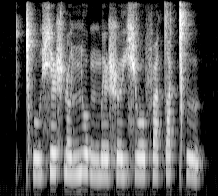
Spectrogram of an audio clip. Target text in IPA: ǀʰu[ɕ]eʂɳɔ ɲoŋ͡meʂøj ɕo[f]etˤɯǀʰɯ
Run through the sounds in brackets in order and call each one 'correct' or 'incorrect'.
correct, correct

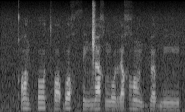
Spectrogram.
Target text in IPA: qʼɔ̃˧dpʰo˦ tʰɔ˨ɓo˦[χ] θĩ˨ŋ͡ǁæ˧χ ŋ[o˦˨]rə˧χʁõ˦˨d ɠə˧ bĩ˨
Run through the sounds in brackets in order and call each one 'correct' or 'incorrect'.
correct, incorrect

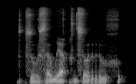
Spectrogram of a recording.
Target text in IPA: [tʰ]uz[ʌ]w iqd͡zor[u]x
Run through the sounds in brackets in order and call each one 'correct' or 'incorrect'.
incorrect, correct, correct

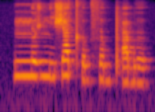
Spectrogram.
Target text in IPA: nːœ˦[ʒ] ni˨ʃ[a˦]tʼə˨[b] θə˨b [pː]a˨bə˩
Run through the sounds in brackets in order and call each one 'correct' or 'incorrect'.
correct, incorrect, correct, incorrect

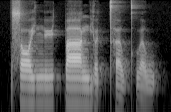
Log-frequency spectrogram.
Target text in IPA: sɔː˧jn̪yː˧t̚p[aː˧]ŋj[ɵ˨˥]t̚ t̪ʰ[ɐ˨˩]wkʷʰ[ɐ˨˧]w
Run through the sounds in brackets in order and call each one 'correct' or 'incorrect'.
correct, correct, correct, incorrect

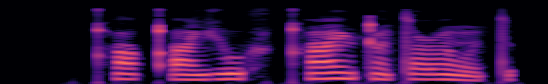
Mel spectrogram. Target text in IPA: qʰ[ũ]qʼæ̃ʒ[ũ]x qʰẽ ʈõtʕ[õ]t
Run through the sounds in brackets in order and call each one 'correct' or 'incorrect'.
correct, incorrect, incorrect

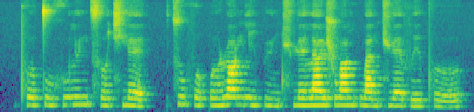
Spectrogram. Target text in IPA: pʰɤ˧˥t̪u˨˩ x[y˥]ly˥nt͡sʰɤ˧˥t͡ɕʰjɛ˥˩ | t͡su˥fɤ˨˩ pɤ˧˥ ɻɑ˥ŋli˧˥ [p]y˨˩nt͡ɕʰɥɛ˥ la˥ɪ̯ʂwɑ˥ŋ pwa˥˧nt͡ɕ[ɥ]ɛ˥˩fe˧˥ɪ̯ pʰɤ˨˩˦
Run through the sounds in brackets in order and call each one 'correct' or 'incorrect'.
incorrect, correct, correct

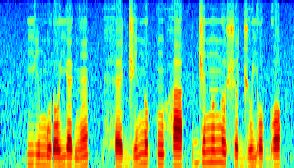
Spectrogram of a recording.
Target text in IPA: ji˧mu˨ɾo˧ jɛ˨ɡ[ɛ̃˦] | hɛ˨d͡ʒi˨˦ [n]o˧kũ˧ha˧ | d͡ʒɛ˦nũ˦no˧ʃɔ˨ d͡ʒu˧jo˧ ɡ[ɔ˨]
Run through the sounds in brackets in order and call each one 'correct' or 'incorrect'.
incorrect, correct, incorrect

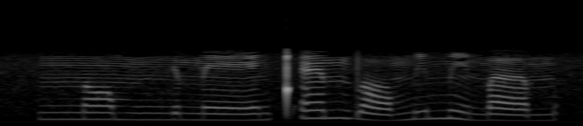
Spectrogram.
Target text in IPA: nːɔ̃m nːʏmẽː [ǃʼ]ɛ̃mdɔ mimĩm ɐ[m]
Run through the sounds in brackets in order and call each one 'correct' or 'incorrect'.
correct, correct

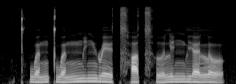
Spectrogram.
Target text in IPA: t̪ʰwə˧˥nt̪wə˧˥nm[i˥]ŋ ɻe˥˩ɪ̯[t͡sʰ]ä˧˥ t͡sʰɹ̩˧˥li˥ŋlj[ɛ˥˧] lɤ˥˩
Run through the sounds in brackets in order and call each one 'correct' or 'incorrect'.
correct, correct, correct

